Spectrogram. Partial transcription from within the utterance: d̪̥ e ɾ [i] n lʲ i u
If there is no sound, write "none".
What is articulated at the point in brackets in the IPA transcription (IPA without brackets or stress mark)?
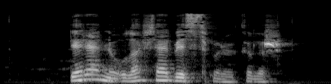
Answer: æ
